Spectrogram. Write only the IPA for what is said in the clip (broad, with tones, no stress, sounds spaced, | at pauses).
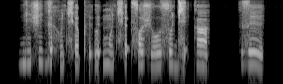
ɡ ĩ˦ ʃ i˦ ɡ ɛ˦˨ h ũ˦˨ t͡ɕʰ ɛ˦˨ pʰ ɪ˦ ʔ l ɪ˦ ʔ m ũ˨ t͡ɕʰ ɛ˦ ʔ sʰ ɔ˦˨ ʃ o˦ ʊ̯ sʰ o˦˨ d͡ʑ ɛ˦ ʔ k ã˦˨ | z e˦˨ ɪ̯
